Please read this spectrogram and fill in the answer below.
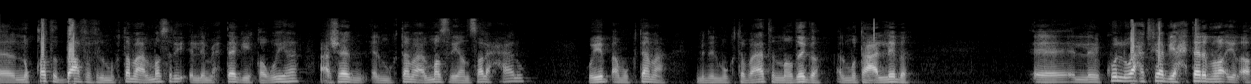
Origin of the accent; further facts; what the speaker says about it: Egypt; المفروض الاعلام عندنا في مصر يبقى هادف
